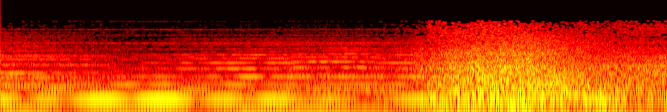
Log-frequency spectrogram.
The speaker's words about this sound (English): In winter, the temperate seas are lashed by violent storms.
